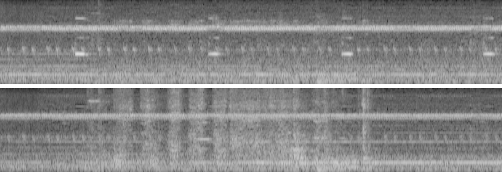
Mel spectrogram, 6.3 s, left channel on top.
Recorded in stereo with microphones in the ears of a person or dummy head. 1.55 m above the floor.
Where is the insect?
30° left (ahead or behind), 1.7 m.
